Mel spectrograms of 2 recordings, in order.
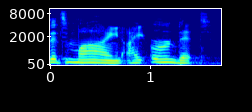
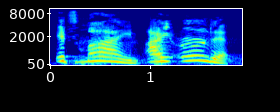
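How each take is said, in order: First: Softer, falling aside; quiet. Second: Higher, clinging mock claim; possessive. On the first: Shown as a demonstration. Preacher repeating the selfish claim, quiet and falling. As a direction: let it drop to a murmur. Same words, dropped quietly. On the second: Preacher voicing our selfish pride, mock possessive. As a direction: claim it like a grabby child.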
